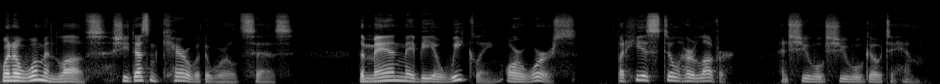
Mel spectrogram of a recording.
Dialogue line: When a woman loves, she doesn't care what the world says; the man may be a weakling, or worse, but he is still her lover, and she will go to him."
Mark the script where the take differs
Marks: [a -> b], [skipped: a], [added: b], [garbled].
When a woman loves, she doesn't care what the world says; the man may be a weakling, or worse, but he is still her lover, and she will [added: she will] go to him."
